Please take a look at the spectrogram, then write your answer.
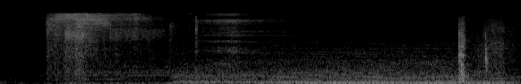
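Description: A snake hisses sharply and close, a loud airy burst that settles into a sustained breathy hiss over a low rumble, flaring briefly again near the end.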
